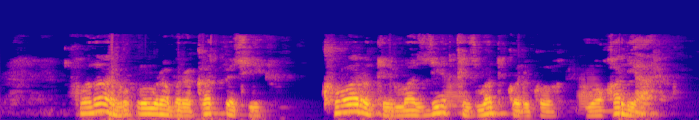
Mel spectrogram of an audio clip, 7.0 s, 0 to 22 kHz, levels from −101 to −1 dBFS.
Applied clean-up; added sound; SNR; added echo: classical method WPE with log-MMSE.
